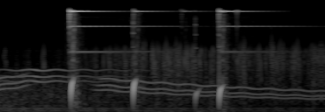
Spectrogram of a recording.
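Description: Cartoon sci-fi sound effects: a wavering, warbling tone glides up and then slowly sinks, while four quick 'plop' pops land on top of it, the last two close together.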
